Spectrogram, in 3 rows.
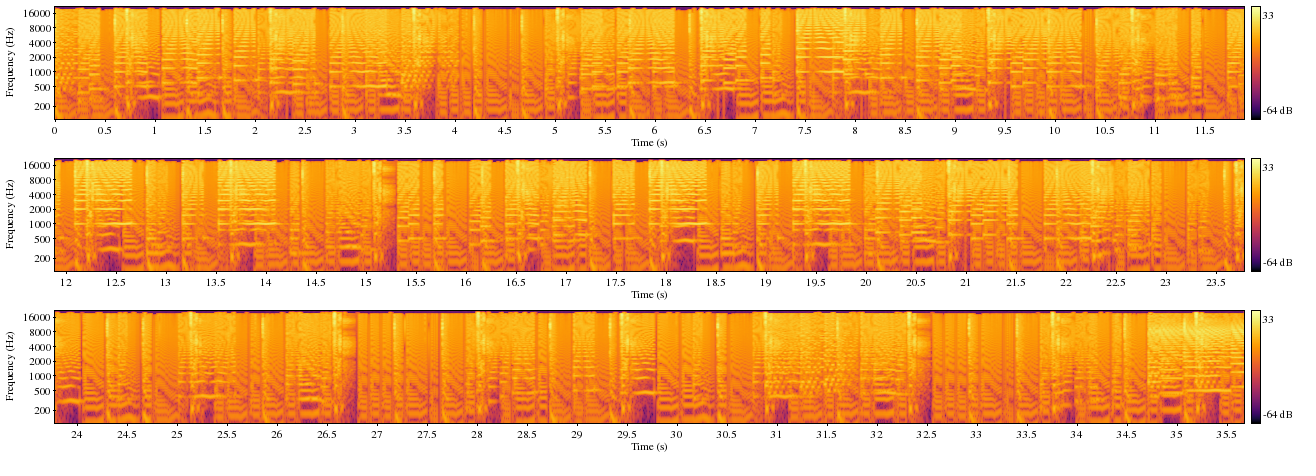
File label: A Slower Europop Thing, sid CSG8580R5; hvsc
